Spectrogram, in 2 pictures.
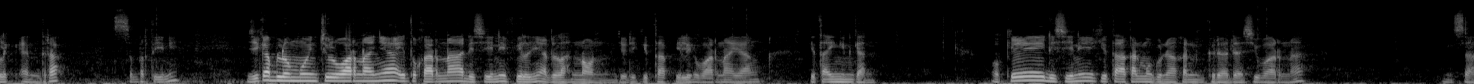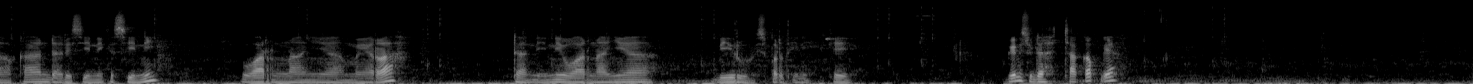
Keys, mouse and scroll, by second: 0.0-1.8 drag, 7.3 click, 12.6 click, 14.8-16.5 drag, 16.5-17.7 middle drag, 17.7 click, 19.0 click, 20.3 click, 21.7 click, 23.5 click, 23.9 click, 25.2 click, 25.2-26.4 right drag, 26.9 click.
